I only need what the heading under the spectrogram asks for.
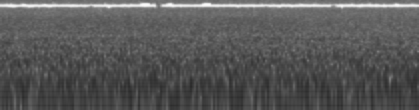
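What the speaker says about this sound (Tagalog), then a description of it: "Balagbag Falls." Balagbag Falls in Quezon province pours down in a steady, dense roar of rushing water that continues without pause at a constant level throughout.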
